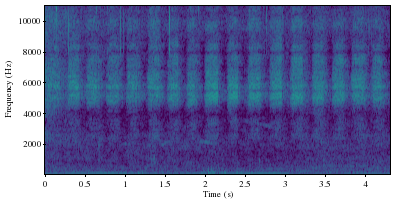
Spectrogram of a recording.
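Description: Insects singing in a fast, even, high-pitched pulse, about six or seven pulses a second, over a steady low hum, with a couple of soft knocks about one and two seconds in.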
